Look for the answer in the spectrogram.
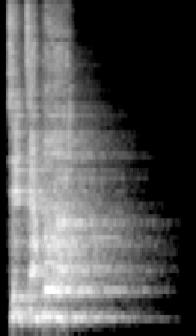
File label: Reload Corpus Venus Male; Warframe; Battle Barks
